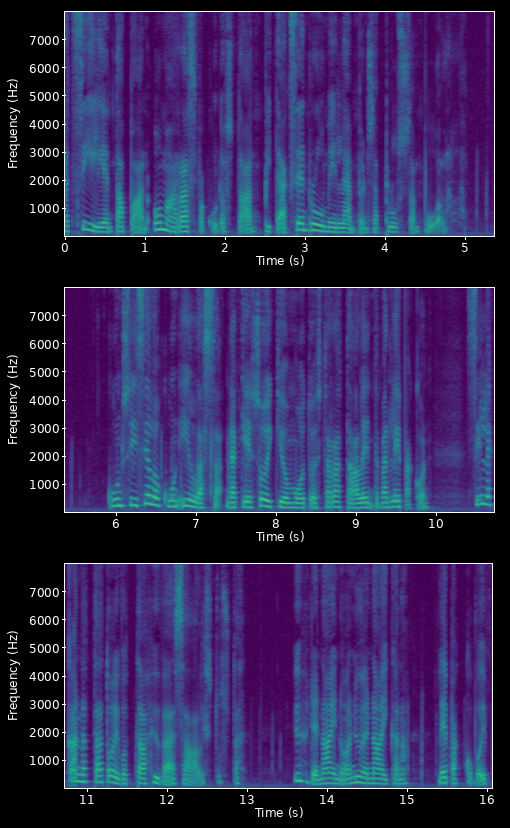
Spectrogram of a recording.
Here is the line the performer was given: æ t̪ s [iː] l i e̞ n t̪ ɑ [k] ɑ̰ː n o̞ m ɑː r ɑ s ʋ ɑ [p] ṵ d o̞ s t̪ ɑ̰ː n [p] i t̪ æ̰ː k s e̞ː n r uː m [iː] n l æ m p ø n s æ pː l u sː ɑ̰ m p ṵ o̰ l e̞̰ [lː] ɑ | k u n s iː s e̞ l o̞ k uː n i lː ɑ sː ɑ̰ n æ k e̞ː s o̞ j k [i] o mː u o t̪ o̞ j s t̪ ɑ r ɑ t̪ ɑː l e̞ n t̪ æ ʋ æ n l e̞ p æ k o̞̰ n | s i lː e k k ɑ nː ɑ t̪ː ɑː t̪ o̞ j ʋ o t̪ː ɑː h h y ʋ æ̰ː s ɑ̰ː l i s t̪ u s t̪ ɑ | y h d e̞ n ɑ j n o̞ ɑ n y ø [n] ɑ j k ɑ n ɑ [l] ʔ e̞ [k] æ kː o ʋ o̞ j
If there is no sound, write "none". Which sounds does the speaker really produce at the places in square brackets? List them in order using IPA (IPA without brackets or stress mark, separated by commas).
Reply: iː, p, k, p, iː, lː, i, n, l, p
